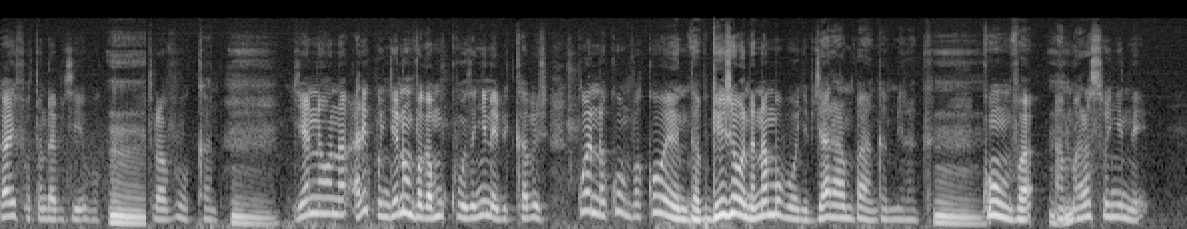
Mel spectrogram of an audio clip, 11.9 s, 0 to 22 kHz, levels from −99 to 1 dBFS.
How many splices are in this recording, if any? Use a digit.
1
